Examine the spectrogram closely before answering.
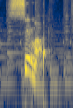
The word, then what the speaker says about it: simmer: Simmer contains two syllables with stress on the first syllable. Listen closely. Simmer.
